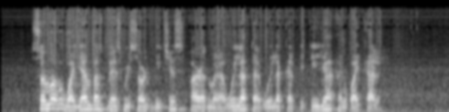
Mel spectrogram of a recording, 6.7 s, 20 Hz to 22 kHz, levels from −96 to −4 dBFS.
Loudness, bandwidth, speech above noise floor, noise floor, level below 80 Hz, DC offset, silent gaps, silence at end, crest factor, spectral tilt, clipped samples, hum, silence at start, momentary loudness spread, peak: -20 LUFS; 17 kHz; 30 dB; -49 dBFS; -48 dBFS; under 0.1%; none; 0.95 s; 18 dB; -6 dB/octave; under 0.1%; none; 0.5 s; 10 LU; -2 dBFS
